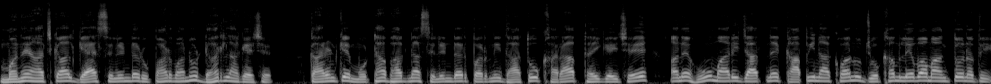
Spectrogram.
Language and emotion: Gujarati, fearful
